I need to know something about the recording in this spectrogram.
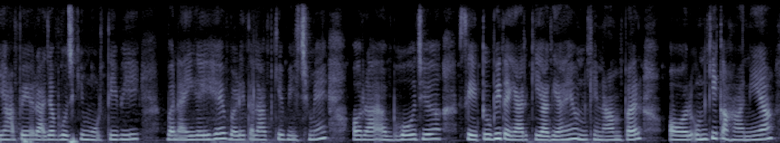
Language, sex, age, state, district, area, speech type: Hindi, female, 30-45, Madhya Pradesh, Bhopal, urban, spontaneous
